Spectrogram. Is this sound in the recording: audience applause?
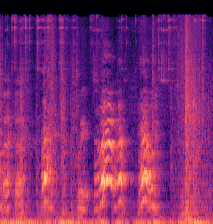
no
